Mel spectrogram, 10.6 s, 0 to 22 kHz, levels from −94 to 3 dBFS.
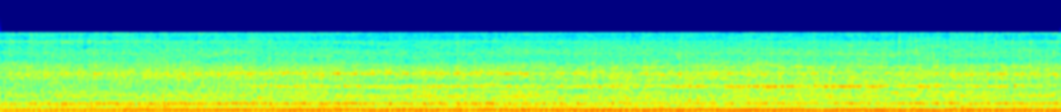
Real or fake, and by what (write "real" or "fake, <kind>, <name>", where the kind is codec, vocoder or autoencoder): fake, codec, SNAC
